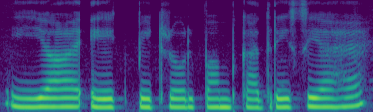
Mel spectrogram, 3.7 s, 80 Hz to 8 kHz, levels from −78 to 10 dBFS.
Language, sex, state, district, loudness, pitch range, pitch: Hindi, female, Jharkhand, Palamu, -14 LUFS, 215-230 Hz, 220 Hz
